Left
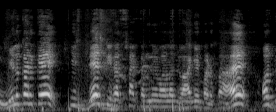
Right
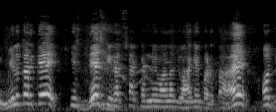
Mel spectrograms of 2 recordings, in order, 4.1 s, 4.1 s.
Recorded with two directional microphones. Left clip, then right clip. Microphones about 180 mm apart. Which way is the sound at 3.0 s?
15° left (ahead or behind).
